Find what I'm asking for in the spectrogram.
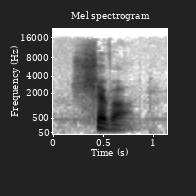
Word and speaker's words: Shiva: Man, manchmal findet man Shiva mit S und manchmal mit SH. Ausgesprochen wird es immer Shiva. Shiva.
